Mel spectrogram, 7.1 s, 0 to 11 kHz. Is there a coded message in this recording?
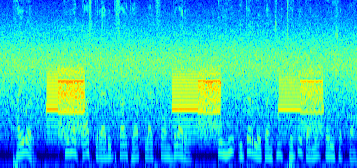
Yes: packet radio (AX.25, as in APRS), 1200 baud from 0.9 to 6.5 s, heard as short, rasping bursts, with radio hiss and speech in Marathi.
